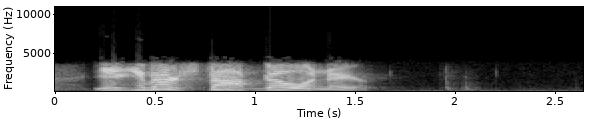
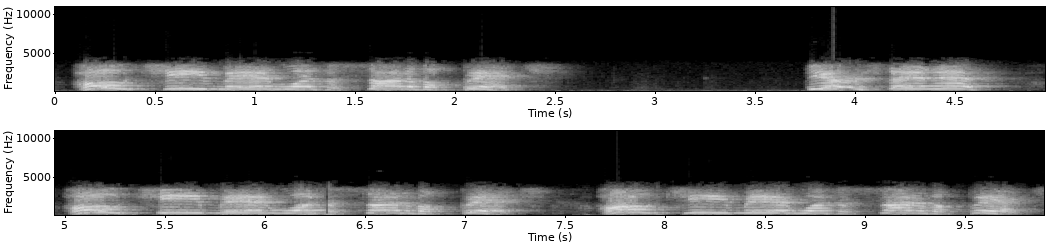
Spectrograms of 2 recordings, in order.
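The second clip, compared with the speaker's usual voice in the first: higher, hammering shout; angry shouting; 5 semitones higher than usual. Real, not acted. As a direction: drive it home at the listeners. Ranting at trolls on show.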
